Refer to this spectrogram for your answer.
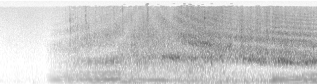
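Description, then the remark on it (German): A race car crashes, skidding with loud, sustained squealing tires, the shrill screech rising over a roaring engine and building steadily after a brief quiet start. “Rennauto, Ferrari oder so.”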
